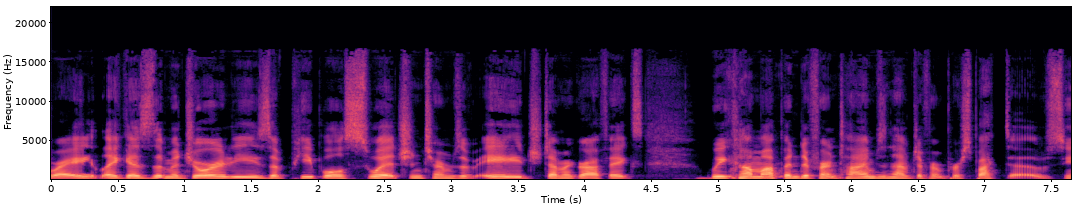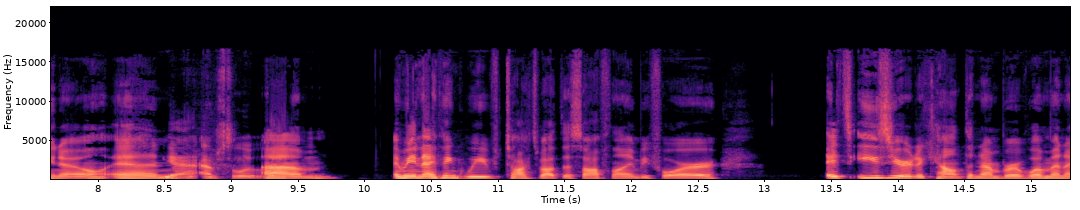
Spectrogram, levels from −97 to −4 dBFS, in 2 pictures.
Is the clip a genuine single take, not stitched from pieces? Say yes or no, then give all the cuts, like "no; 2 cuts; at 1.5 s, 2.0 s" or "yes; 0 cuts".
yes; 0 cuts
